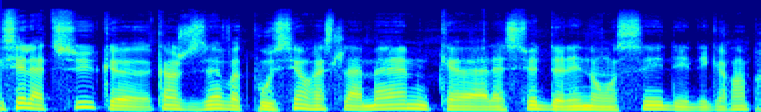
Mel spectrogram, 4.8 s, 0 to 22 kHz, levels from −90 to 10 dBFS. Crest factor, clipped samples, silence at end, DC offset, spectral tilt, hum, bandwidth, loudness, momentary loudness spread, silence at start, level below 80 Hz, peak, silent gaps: 18 dB; under 0.1%; 0 s; under 0.1%; -5 dB/octave; none; 16 kHz; -29 LUFS; 3 LU; 0 s; -62 dBFS; -12 dBFS; none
